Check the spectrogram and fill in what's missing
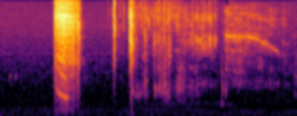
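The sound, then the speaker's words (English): A nitro beer can cracks open with a sharp, bright snap, followed by a couple of clicks and a softer, crackling fizz that trails off over about two seconds: a primary release of pressure, then a secondary release of nitro from the nitro widget inside the can. No one speaks. “So you notice how there was that crack, and then there was that secondary fizz.”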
